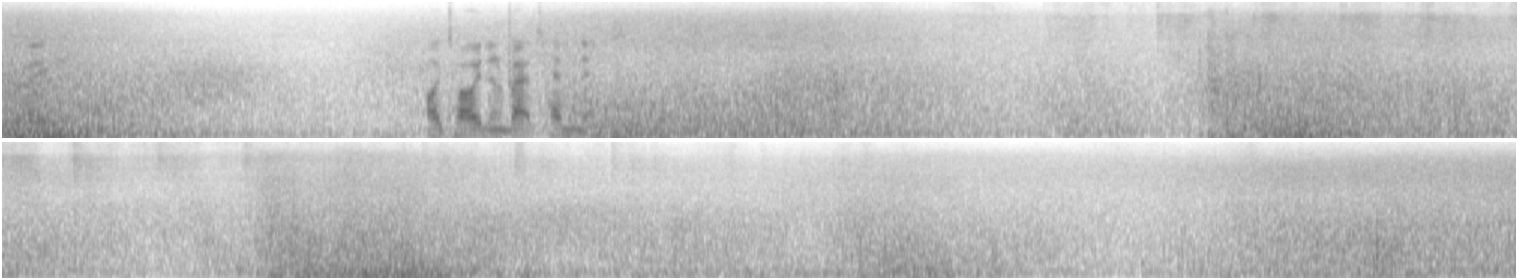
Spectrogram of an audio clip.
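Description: Waves wash onto the shore in repeated surges.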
